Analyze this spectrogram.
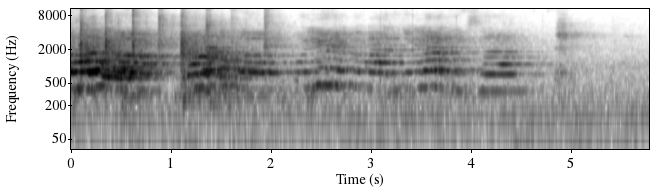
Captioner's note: Φωνή από μέσα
